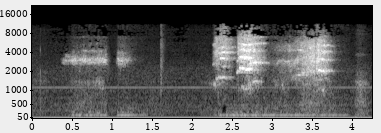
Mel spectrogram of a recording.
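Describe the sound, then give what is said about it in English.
A bird calls in several short bursts of high chirping notes, two brief calls and then a louder run of calls, over a faint steady low hum. “That bird. Shut up! That's the sound of Wakanda.”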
